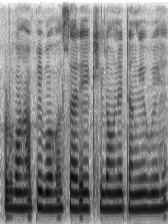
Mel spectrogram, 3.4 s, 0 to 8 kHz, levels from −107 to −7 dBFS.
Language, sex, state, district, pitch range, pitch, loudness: Hindi, female, Bihar, Vaishali, 205-215 Hz, 210 Hz, -17 LUFS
